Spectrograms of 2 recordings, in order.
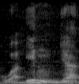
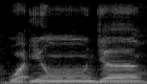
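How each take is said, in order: First: The nasal is a plain clear n sound. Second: The nasal is a blurred ng-like sound. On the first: The speaker calls it wrong. "Jadi tidak dibaca" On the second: The speaker calls it right. "tapi dibaca"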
